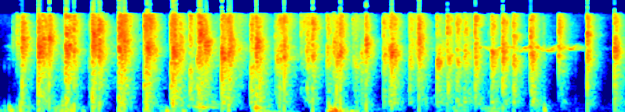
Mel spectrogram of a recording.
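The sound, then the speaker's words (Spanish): Sustained applause from an audience for both Christmas teams, many hands clapping in dense, rapid overlapping bursts that stay loud and steady for several seconds without any talking. “Damas y caballeros, demos un, demos un caluroso aplauso a ambos equipos de la Navidad.”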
